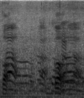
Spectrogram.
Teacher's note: आप प्रयास करोगे कि हम बिना अ के बोल लें तो संभव नहीं। अ आ ही जाएगा।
